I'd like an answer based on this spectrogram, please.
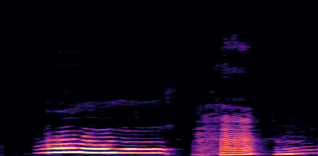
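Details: Siberian Husky indoors holding a steady, tonal howl for over a second, then breaking into two shorter vocal bursts, the last rising in pitch like talking.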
